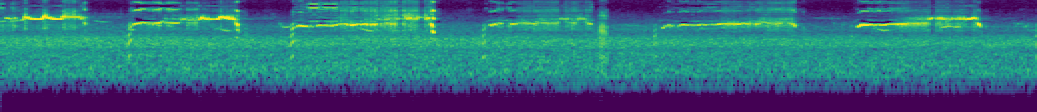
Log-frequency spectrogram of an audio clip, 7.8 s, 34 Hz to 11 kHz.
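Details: Bald eagles on their nest at Berry College on a morning in April 2023, where the mother delivers two fish and the juvenile claims them. Drawn-out high whistled calls sound in bursts with short silent gaps, some gliding upward at the start.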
